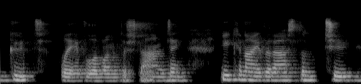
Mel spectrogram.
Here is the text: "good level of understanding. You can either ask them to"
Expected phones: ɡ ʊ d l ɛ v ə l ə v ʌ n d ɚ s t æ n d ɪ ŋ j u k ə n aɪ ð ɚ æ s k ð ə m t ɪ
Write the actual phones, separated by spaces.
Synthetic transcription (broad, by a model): ɡ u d l ɛ v ə l ə v ʌ n d ɚ s t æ n d ɪ ŋ j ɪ k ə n aɪ ð ɚ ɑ s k ð ə m t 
